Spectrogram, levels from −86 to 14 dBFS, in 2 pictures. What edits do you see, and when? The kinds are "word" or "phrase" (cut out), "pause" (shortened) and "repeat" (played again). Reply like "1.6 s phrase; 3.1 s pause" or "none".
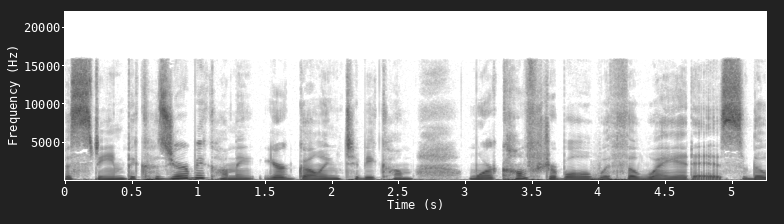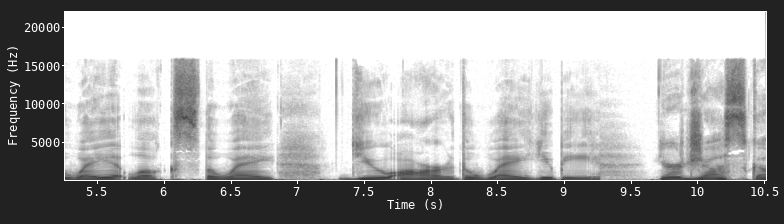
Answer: none

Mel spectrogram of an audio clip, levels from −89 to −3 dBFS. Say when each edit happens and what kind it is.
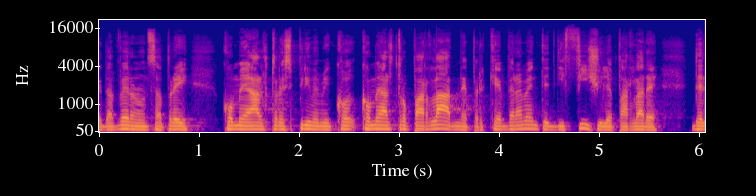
none

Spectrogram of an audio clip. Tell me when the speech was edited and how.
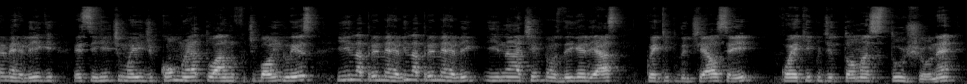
4.0 s repeat; 7.7 s pause

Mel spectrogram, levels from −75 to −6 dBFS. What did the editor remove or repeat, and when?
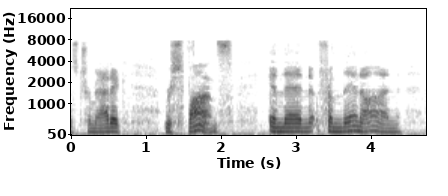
none

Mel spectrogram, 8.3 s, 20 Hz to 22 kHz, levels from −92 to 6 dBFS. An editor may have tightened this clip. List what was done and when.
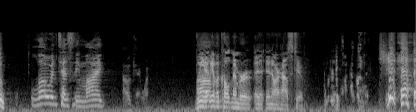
2.5 s word; 4.2 s word

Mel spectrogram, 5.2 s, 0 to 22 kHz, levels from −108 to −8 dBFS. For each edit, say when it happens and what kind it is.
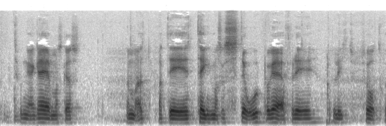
2.0 s pause

